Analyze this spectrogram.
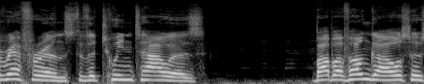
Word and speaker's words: Baba Vanga: “Baba Vanga [“Bah-bah” “Vaughn-gah” (pronunciation video here): Baba Vanga was a blind prophet born in modern day Bulgaria in 1911.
